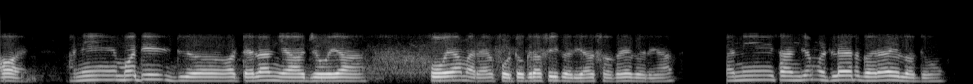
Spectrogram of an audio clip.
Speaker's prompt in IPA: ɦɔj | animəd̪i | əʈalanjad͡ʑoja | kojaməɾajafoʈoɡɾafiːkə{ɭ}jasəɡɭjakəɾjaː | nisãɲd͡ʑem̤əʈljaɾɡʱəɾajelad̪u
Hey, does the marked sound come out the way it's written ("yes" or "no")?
no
